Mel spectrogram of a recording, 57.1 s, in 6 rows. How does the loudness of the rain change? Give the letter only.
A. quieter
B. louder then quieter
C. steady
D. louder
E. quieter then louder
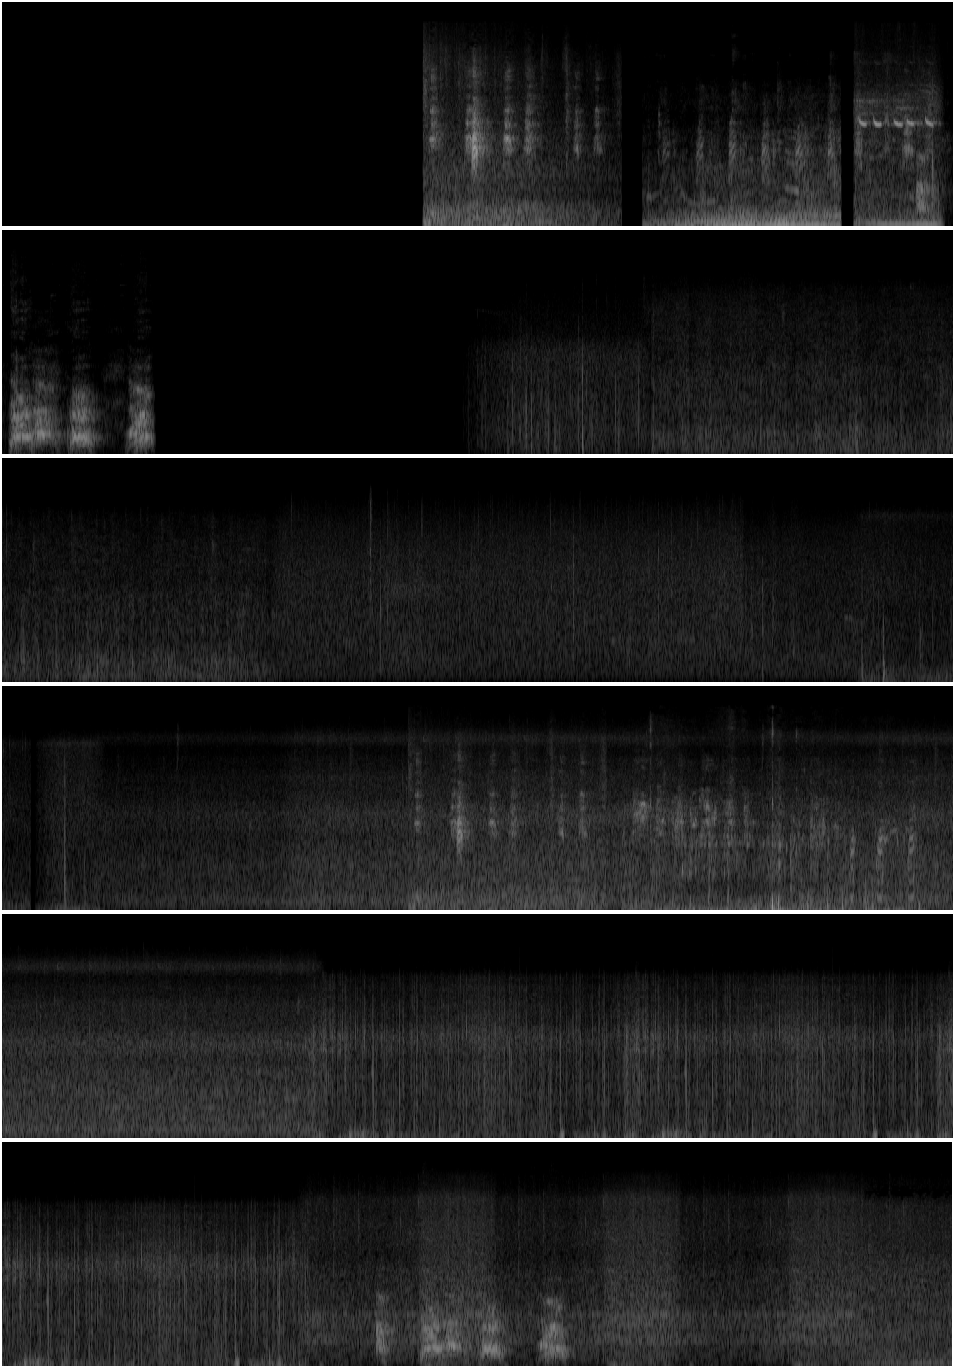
D.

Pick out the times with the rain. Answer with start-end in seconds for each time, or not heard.
14.2-57.0.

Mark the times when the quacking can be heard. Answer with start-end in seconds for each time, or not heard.
4.2-9.4, 32.5-37.8.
